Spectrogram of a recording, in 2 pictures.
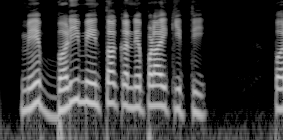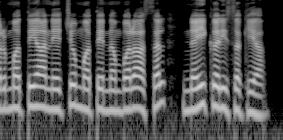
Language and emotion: Dogri, sad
